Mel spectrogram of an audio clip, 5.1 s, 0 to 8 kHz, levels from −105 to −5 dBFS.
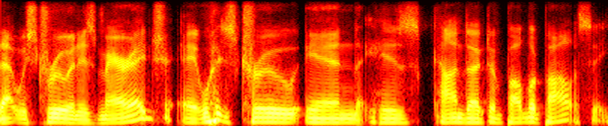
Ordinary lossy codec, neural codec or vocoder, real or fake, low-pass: Opus, 16 kbps; codec, 16 kHz, 2 kbps, X-Codec, HuBERT features, trained on balanced general audio; fake; 7.2 kHz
